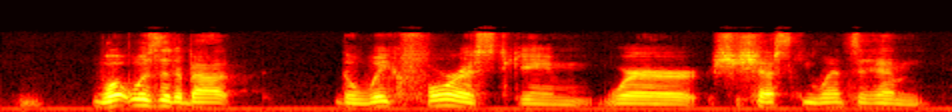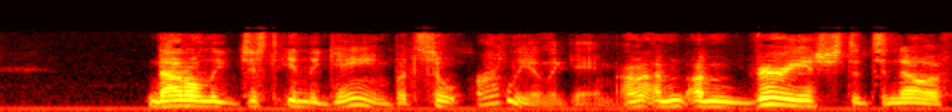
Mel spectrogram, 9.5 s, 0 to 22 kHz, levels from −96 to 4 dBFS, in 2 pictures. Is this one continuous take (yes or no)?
yes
